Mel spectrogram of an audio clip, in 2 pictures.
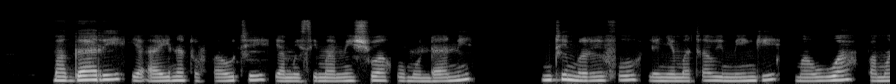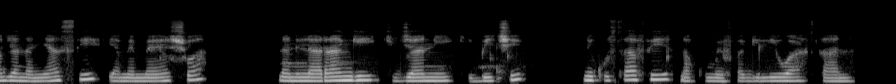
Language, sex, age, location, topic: Swahili, female, 36-49, Kisumu, finance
